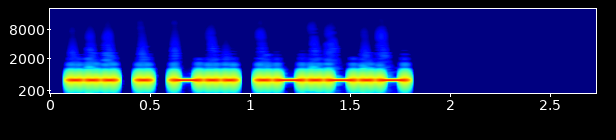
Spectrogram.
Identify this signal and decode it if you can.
Morse code, heard as a keyed tone, about 28 wpm, 700 Hz. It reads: SED.
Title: Sentences from Top 100 Words and Abbreviations 28wpm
